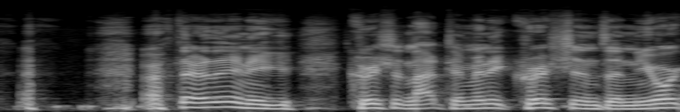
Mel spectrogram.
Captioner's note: laughs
